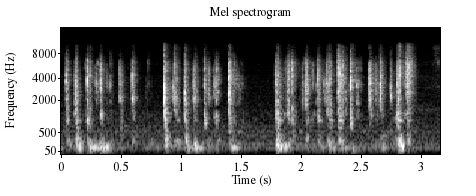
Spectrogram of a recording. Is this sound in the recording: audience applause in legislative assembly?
no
